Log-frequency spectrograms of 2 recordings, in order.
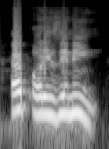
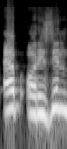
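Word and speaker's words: aborigine: Next है एब ओरिजिनी। इसको एब ओरिजिन बहुत से लोग बोलते हैं, एब ओरिजिन नहीं है। अगर आप ऑक्सफोर्ड डिक्शनरी में इसका प्रोनाउंसिएशन देखेंगे तो एब ओरिजिनी होता है।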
